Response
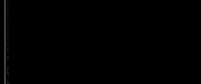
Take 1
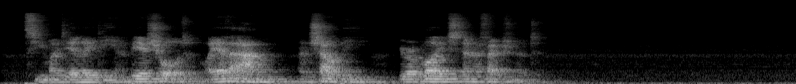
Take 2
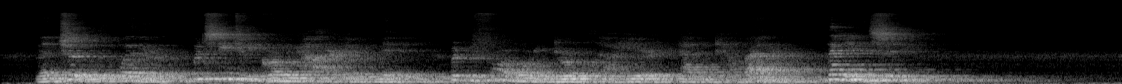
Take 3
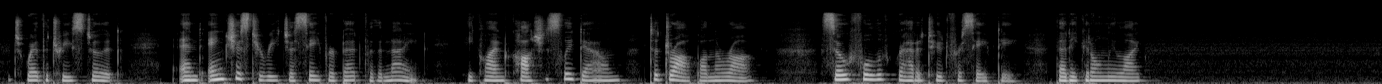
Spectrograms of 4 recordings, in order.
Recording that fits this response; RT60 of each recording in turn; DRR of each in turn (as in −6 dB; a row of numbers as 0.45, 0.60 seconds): 3; 0.65 s, 2.0 s, non-exponential decay; −10.0, −12.5, 15.0 decibels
